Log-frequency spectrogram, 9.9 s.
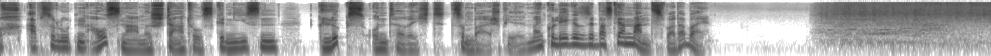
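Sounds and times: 
speech: 0.0 - 7.2
monsoon rain splashing outside windows: 8.1 - 9.9.

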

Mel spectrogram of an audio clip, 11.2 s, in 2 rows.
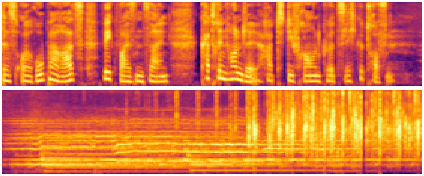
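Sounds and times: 
speech: 0.0 - 5.4
film music in a cinema: 5.6 - 11.1
audience applause in a cinema: 7.9 - 11.1.

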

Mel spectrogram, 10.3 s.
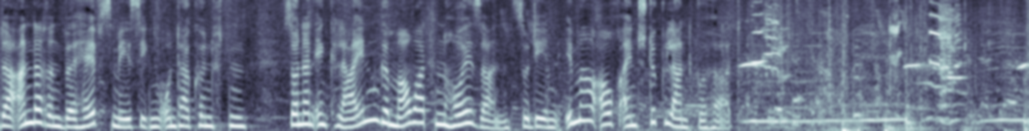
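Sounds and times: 
speech: 0.0 - 9.1
murmuring voices: 3.4 - 10.2
sheet-metal door creaking and squealing: 7.3 - 10.2.

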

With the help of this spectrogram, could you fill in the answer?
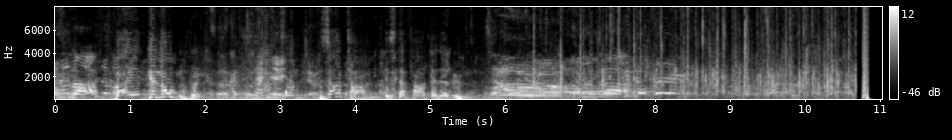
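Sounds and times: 
speech: 0.2 - 7.6
audience applause: 6.4 - 10.7.

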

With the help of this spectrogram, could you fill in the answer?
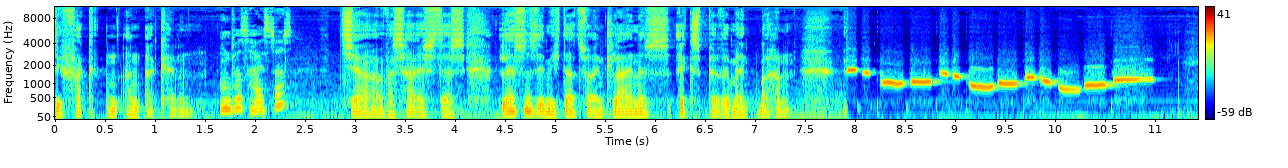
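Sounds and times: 
speech: 0.0 - 8.0
well-known ringtone melody whistled by a person: 7.9 - 11.1.

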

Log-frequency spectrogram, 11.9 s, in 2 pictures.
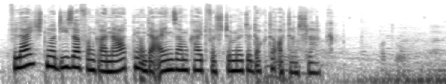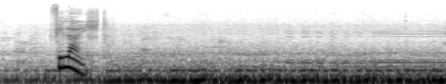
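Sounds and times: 
speech: 0.2 - 4.5, 6.7 - 7.4
car engine running: 5.0 - 11.8.

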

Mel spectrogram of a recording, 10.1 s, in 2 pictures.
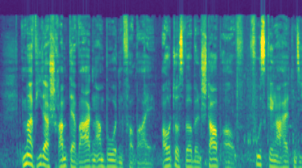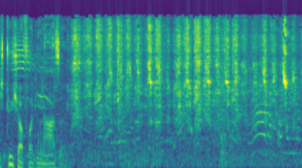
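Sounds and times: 
speech: 0.4 - 6.8
sandpaper scouring a pot: 6.1 - 10.0.

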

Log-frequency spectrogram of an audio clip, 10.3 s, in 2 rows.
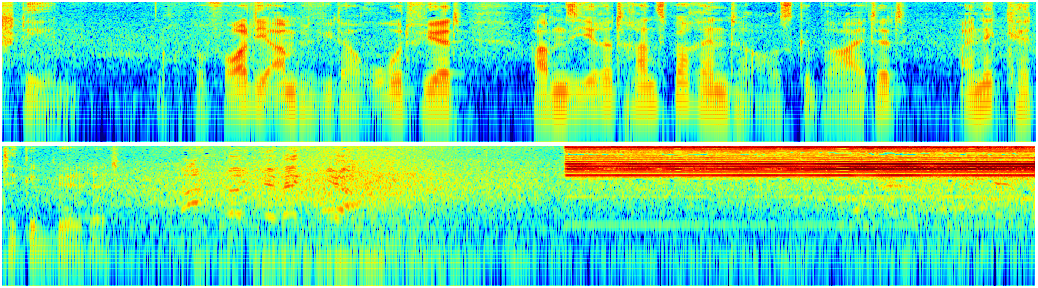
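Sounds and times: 
speech: 0.1 - 7.0
car horns honking in a traffic jam: 7.9 - 10.3.

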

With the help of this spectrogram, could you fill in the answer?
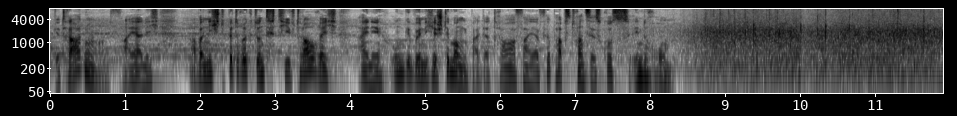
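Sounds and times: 
speech: 0.0 - 8.9
large crowd applauding in an open square: 8.3 - 11.8.

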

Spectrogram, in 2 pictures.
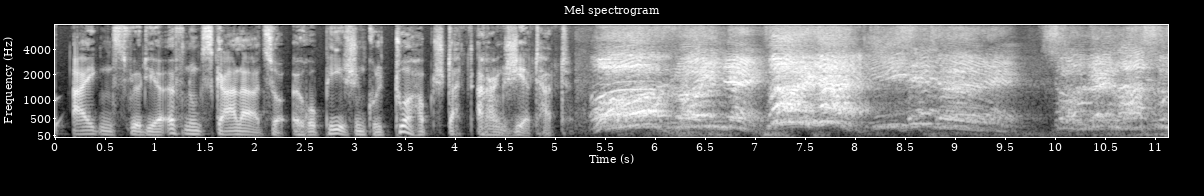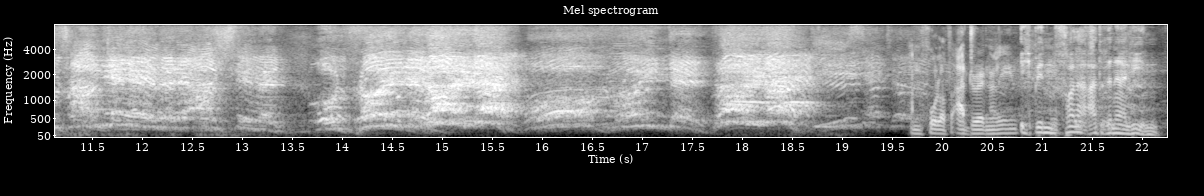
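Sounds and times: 
speech: 0.0 - 5.6, 19.8 - 22.2
choir of many voices shouting in unison: 5.3 - 19.7.

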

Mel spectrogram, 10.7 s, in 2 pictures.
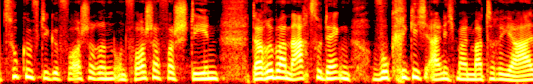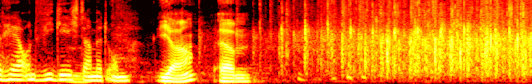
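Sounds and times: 
speech: 0.0 - 8.1
lecture audience applause: 7.5 - 10.6.

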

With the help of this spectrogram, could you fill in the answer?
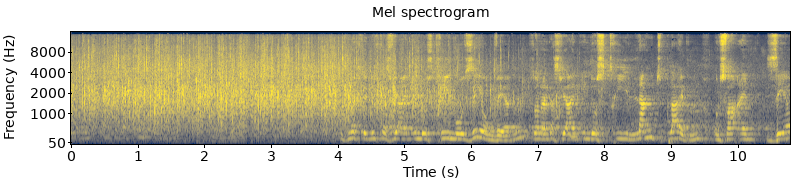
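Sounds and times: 
audience applause: 0.0 - 7.7
speech: 4.2 - 10.7.

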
